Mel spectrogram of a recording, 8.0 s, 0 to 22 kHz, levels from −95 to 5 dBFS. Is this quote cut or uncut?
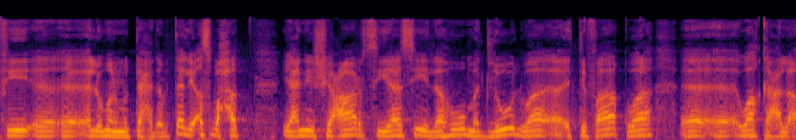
uncut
